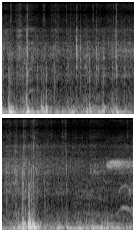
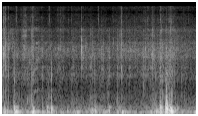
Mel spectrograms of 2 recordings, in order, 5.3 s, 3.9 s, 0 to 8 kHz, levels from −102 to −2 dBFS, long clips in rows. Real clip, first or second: first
